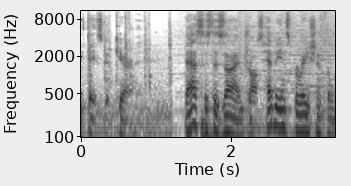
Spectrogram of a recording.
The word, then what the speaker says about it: Bass: can be interpreted as a play on lords phonetically in japanese which sounds like bass speaking of which bass is sometimes pronounced bass by western fans but seeing as his namesake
